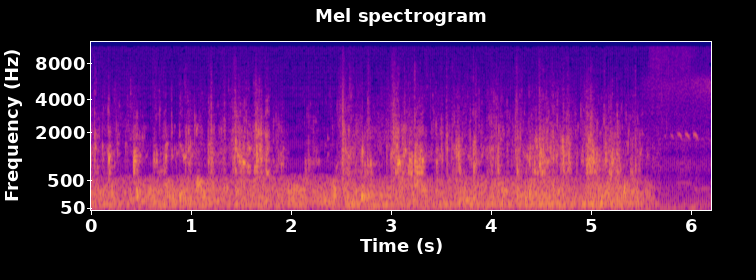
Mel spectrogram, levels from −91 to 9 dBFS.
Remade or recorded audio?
recorded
